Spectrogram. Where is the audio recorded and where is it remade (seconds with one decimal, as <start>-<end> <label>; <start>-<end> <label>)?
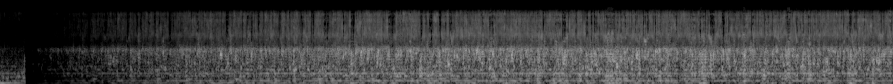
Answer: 0.0-8.9 remade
